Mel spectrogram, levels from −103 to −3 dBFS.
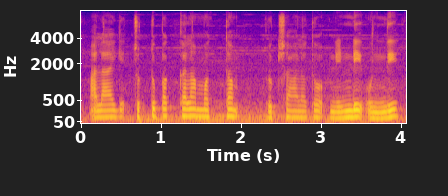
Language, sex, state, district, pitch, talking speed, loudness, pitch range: Telugu, male, Telangana, Hyderabad, 130 Hz, 90 wpm, -18 LUFS, 120-140 Hz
